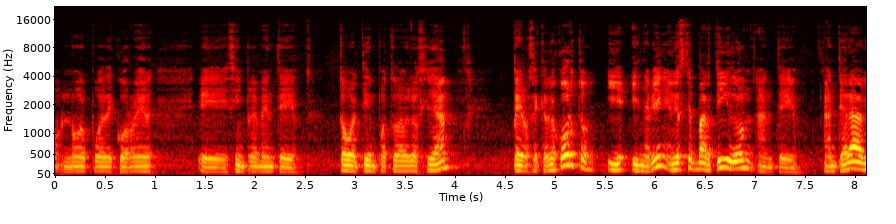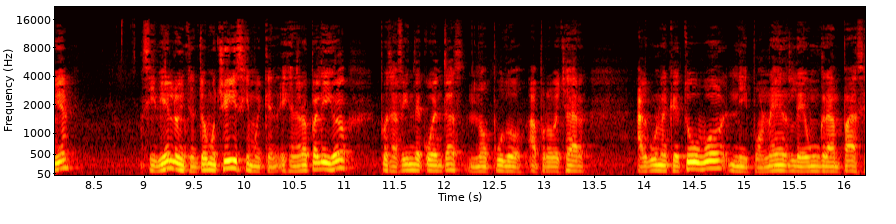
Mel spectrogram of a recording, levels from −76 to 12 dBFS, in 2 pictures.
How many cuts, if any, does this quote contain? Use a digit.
0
